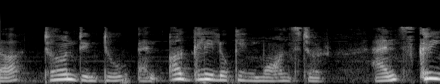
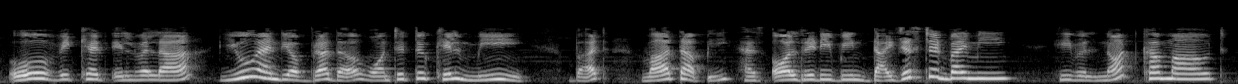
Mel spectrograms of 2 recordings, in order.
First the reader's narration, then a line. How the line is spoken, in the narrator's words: Agastya laughed and said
